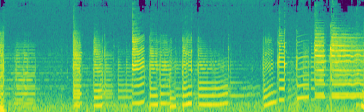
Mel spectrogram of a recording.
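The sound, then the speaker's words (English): Electric guitar played through a modulated reverb and delay pedal: a slow run of single notes, sliding bends and a few chords, each ringing into shimmering, lingering tails with short gaps between phrases. “So it's a modulated reverb delay. Tank modulation and delay kind of. Yeah, it has separate controls for the reverb and the delay, so you can use one or the other.”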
